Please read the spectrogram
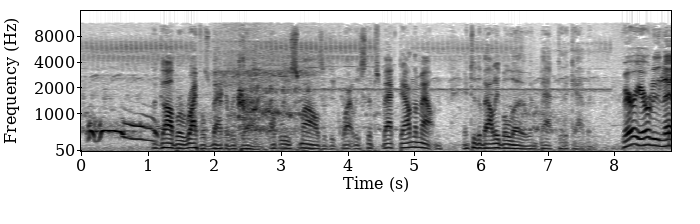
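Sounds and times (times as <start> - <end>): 
man imitating barred owl hoots through cupped hands: 0.2 - 1.3
speech: 1.1 - 8.8.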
